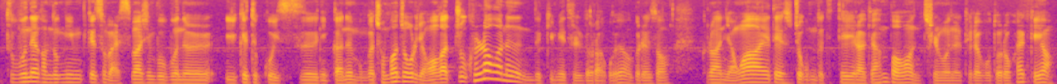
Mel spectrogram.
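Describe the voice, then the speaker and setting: Fast-talking polite male moderator. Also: on the low side, dark tone. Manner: polite, frequent filler "ne". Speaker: festival moderator. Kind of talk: formal hosted Q&A.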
